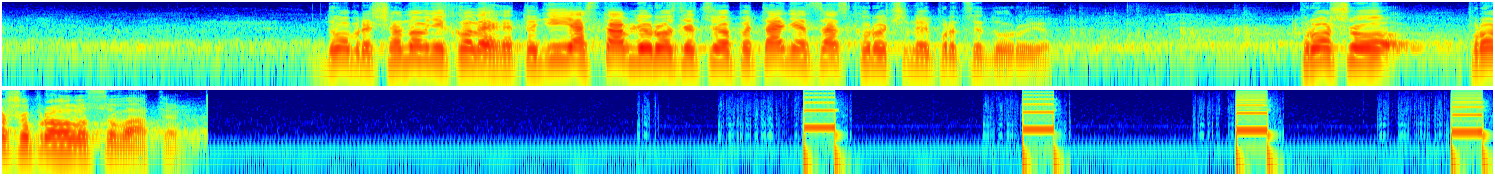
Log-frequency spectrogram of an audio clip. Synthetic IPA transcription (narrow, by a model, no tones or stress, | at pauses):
d̪ɔbɾɛʃɐnɔwnʲikɔlˠɛɦɪt̪ɔdʲijast̪ɑwlʲʊɾɔzʲlʲɐd̪̚t͡sʲɔɦɔpɪt̪ɑnʲːɐzɐskɔɾɔt͡ʃenɔjʊpɾɔt̪sed̪uɾɔjʊ̰ | pɔʃʊpɾɔʃʊpɾɔɦɔlˠɔsʊʋɑ̰t̪ɪ̰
